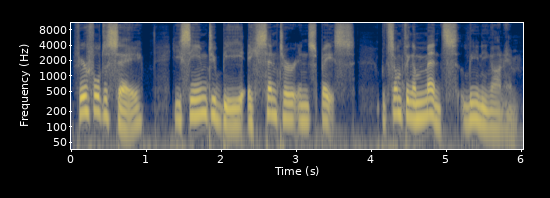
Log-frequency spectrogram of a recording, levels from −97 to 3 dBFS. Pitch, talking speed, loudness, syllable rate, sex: 130 Hz, 170 wpm, -21 LUFS, 5.0 syllables/s, male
